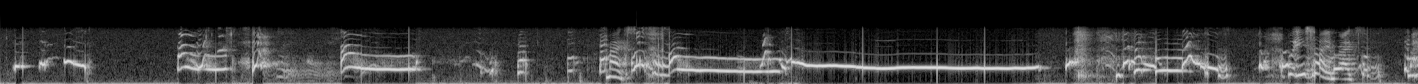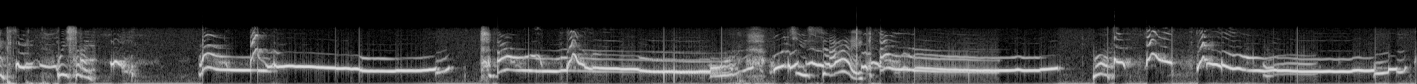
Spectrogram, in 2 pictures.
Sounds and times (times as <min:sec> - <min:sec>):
Speech: 0:06.0 - 0:06.7, 0:12.8 - 0:15.2, 0:22.0 - 0:23.0, 0:25.1 - 0:25.4
Howl: 0:06.4 - 0:10.5, 0:16.2 - 0:28.3.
